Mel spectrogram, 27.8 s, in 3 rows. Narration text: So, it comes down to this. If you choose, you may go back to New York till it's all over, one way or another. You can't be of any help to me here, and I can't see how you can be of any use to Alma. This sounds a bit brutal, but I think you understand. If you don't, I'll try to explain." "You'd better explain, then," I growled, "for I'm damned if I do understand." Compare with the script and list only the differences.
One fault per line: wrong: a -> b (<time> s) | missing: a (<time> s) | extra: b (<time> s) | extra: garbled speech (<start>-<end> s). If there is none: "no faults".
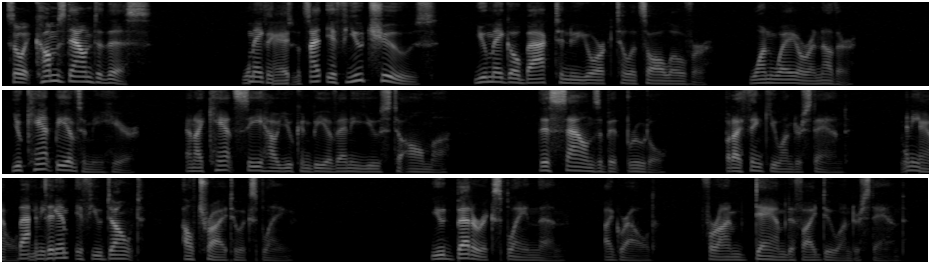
extra: garbled speech (2.4-3.2 s)
missing: any help (10.0 s)
extra: garbled speech (18.2-19.2 s)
